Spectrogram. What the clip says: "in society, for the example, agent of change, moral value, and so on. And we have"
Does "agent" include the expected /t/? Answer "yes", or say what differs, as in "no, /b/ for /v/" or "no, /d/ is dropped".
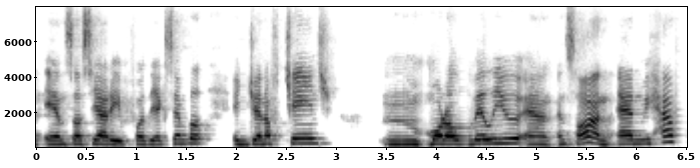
no, /t/ is dropped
